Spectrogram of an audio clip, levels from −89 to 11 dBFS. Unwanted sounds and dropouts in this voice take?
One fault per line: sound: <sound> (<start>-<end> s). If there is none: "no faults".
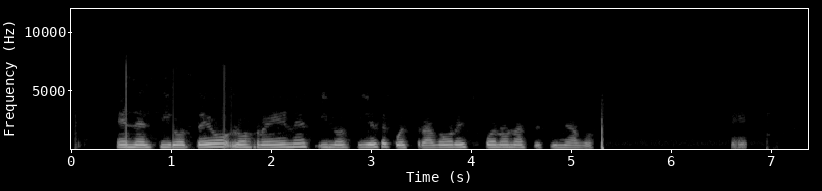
sound: laugh (6.6-6.8 s)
